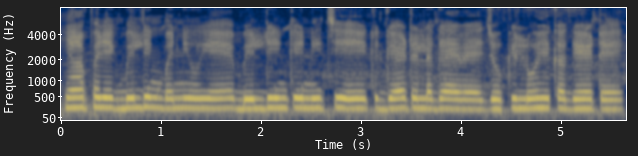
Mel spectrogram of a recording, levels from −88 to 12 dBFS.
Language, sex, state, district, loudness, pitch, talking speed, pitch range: Hindi, female, Rajasthan, Barmer, -13 LUFS, 220 Hz, 225 wpm, 215-230 Hz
